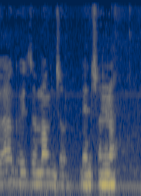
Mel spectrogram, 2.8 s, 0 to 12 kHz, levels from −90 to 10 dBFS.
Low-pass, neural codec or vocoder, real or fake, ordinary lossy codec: 10.8 kHz; vocoder, 44.1 kHz, 128 mel bands every 256 samples, BigVGAN v2; fake; MP3, 64 kbps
